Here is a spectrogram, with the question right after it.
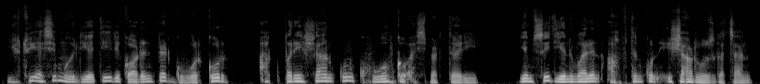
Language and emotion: Kashmiri, fearful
